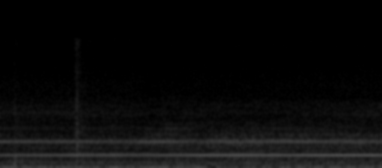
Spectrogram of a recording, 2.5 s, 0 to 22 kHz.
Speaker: okay so this video is about how to fix this whistling that annoying high-pitched noise that you can hear on a Lincoln 180 amp welder MIG welder so as you can hear this is unbearable this is horrible and it's coming from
